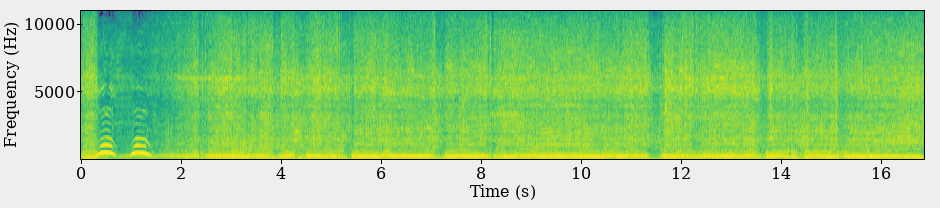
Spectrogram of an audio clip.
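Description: A dirt bike engine revs up and down close by, rising and falling constantly.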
